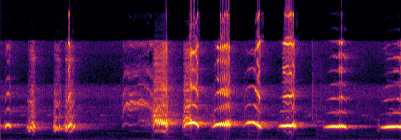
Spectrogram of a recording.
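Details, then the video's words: Vigorous greater green leafbird song, played as a lure to stimulate birds recovering from moult: a short run of clear, slurred whistles, each note swelling and dropping, about eight notes in three seconds. "PANCINGAN CUCAK IJO GACOR UNTUK CUCAK IJO HABIS MABUNG"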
